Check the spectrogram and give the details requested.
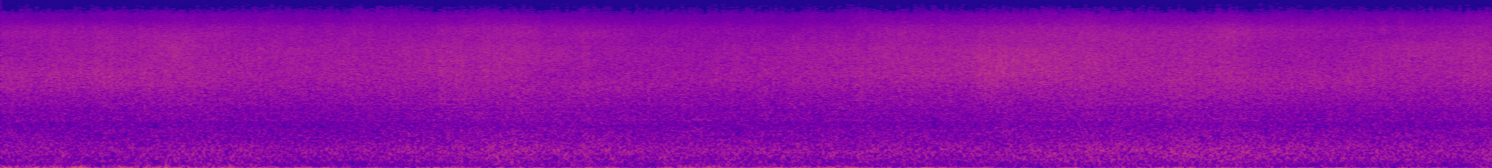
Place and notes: parque natural albufeira, playa
playa, mar wellen, olas, waves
